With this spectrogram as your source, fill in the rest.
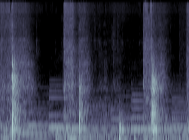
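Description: A knife slices an apple thinly on a board, four distinct crisp cuts at an uneven pace, close and clear with no talking.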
